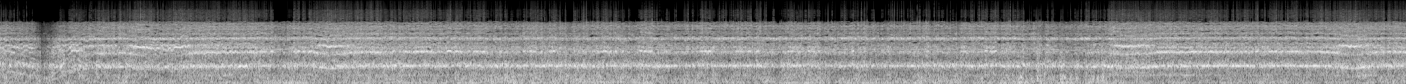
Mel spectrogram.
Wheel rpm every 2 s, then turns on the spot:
140, 230, 240, 230, 230, 230, 230.
none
